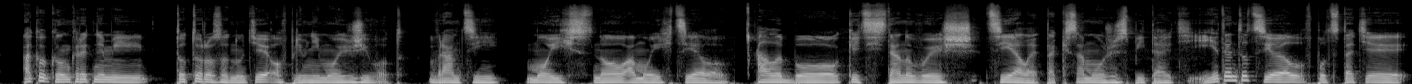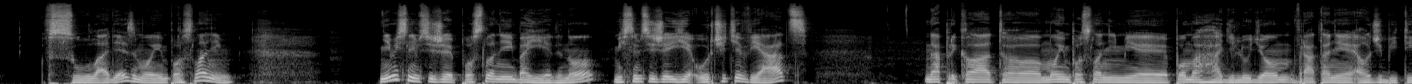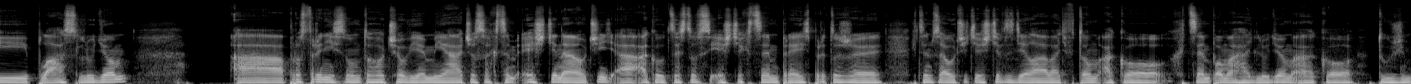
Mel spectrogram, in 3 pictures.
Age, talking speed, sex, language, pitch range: 20-39, 125 wpm, male, Slovak, 95-105 Hz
